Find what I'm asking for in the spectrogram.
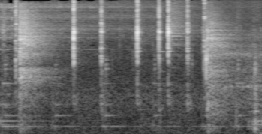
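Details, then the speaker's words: Nova drag car's trans brake bump button. Sharp irregular clicks, about a dozen in three seconds; the solenoid can be heard trying but never moves. Owner suspects the trans brake solenoid. "see I've got my trans brake button on this side you can actually hear it working but this bump button is not and you can hear something going on but it's just not moving the solenoid"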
